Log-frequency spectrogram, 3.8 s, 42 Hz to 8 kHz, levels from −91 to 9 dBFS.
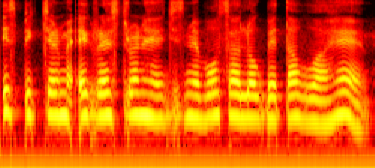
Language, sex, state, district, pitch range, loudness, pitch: Hindi, female, Arunachal Pradesh, Lower Dibang Valley, 200-220 Hz, -17 LUFS, 210 Hz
